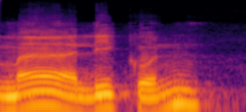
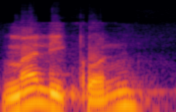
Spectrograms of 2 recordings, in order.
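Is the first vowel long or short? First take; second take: long; short. First: The first vowel is held long. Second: The first vowel is kept short. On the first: It means the one who owns. "yakni dengan baca panjang lah" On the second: It means the one who rules. "yakni pendek"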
